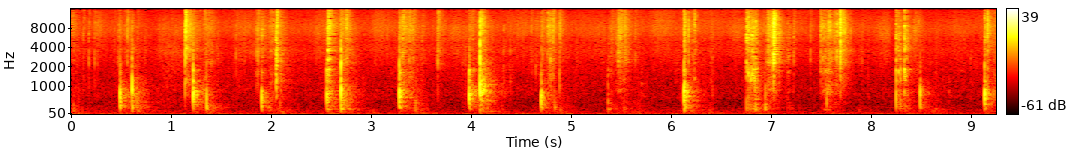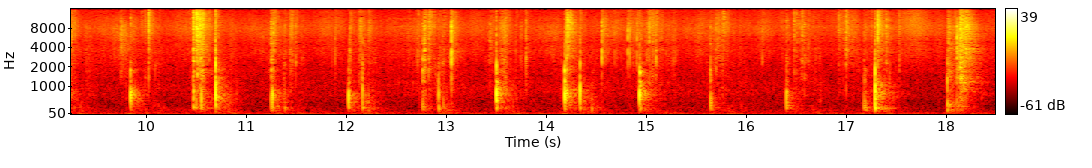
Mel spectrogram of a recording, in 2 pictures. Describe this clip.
walking with my wooden shoes on a concrete road. Equipment that is used: Zoom H5 recorder + Audio-Technica BP4025 Microfoon.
